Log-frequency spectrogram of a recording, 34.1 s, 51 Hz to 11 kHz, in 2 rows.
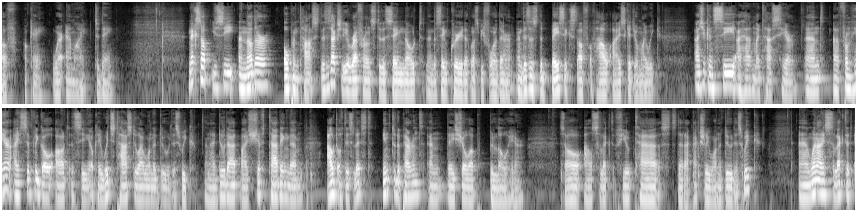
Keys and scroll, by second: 21.6 shift+Tab, 23.3 shift+Tab, 28.5 shift+Tab, 29.9 shift+Tab, 31.0 shift+Tab, 32.0 shift+Tab.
